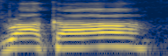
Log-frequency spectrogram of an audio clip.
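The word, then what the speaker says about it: ركعة: You pronounce it from the back of your throat.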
